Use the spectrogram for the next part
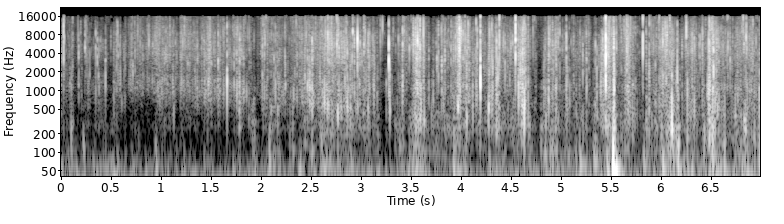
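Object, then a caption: Plastic bubble wrap. Clear plastic bubble wrap bundled around a recorder is squeezed by fingertips with short nails, giving a steady stream of crinkling and crackling with scattered sharp pops as the bubbles burst. The pops grow denser and louder toward the end, with the strongest snap about two-thirds of the way through.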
